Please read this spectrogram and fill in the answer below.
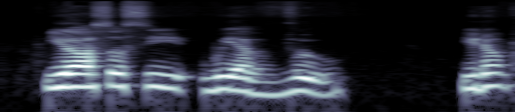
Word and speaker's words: vous: Vous. Vous. Like nous, we don't pronounce the S at the end. It's just vous.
